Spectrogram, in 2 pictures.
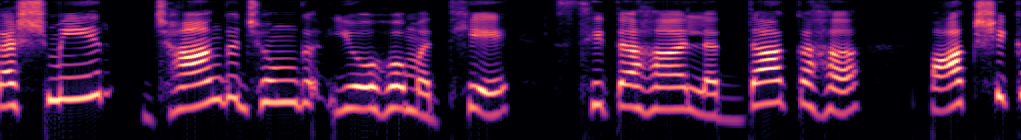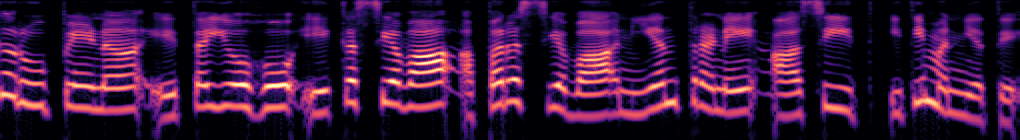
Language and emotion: Sanskrit, neutral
